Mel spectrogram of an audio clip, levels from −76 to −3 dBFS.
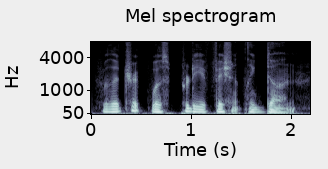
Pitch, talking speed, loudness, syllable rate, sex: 100 Hz, 190 wpm, -18 LUFS, 5.5 syllables/s, male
